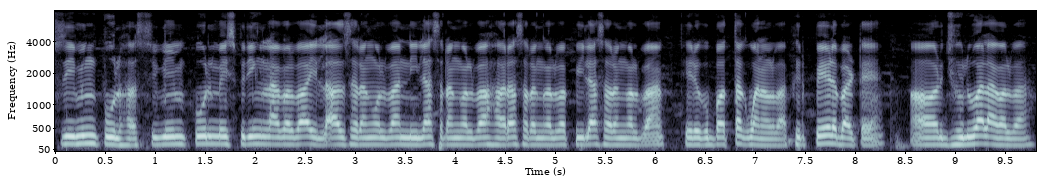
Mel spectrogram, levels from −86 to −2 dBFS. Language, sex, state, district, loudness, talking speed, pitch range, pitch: Bhojpuri, male, Uttar Pradesh, Ghazipur, -21 LUFS, 230 wpm, 145-155 Hz, 150 Hz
